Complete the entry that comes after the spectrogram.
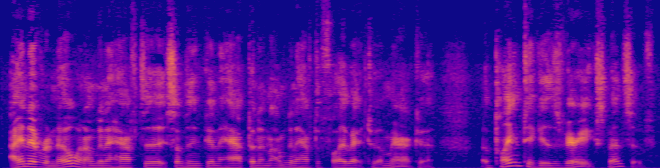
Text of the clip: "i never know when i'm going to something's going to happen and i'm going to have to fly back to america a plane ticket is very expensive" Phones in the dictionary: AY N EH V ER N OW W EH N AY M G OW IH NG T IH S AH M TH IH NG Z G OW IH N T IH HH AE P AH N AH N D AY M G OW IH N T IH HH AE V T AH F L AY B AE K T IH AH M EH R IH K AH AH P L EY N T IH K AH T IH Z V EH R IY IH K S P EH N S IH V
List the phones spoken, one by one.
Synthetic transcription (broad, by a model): AY N EH V ER N OW W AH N AY M G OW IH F T IH S AH M TH IH NG Z G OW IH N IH HH AE P AH N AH N AY M G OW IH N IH HH AE F T AH F L AY B AE K T IH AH M EH R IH K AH AH P L EY N T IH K IH Z V EH R IY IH K S P EH N S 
